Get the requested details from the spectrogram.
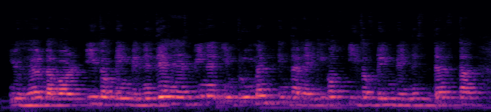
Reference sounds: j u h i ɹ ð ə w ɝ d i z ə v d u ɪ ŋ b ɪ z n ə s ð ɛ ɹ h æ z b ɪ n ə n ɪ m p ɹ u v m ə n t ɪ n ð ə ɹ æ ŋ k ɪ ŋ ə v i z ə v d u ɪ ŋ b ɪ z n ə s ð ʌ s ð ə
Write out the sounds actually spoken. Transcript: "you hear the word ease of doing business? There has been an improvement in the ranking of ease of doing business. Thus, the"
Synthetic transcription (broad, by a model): j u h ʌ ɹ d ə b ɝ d i z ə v d u ɪ ŋ b ɪ z n ə s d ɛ ɹ h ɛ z b ɪ n ə n ɪ m p ɹ u v m ə n t ɪ n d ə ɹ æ k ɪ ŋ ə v i z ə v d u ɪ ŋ b ɪ z n ə s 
